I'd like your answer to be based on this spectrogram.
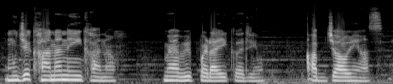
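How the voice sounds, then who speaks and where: A woman's voice: lowish voice, steady tone, moderate pace, faint music behind, close to an everyday voice. A woman playing a study-obsessed teenage girl who repeats herself coldly and insistently in an amateur horror drama. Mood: cold, dismissive. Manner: repetitive, insistent, threatening. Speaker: daughter.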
